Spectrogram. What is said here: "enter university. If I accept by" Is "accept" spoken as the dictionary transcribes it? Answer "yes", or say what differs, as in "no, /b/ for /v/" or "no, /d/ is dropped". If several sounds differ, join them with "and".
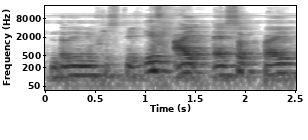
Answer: no, /k/ is dropped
